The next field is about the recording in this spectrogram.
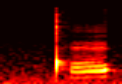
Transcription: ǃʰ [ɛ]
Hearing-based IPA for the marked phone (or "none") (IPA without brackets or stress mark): ɛ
